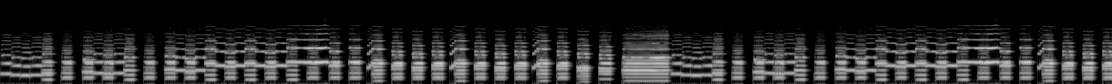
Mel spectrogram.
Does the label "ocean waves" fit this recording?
No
